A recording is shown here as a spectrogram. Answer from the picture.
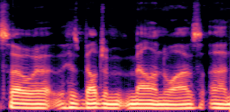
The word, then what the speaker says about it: Malinois: Thought this would perk the interest of Rick with his Belgian Malinois. Did I say that right? – Yeah. Yeah, that's right.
